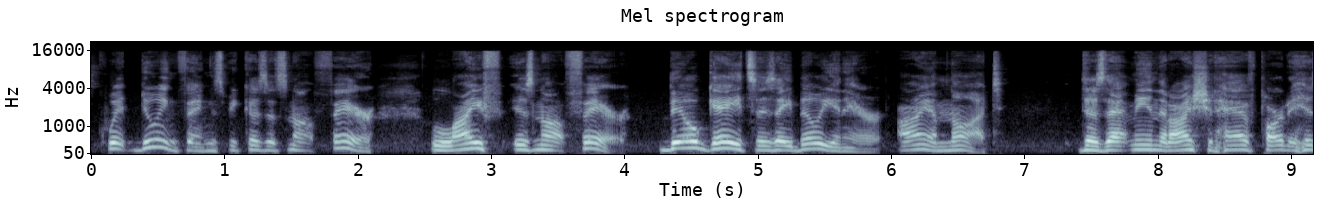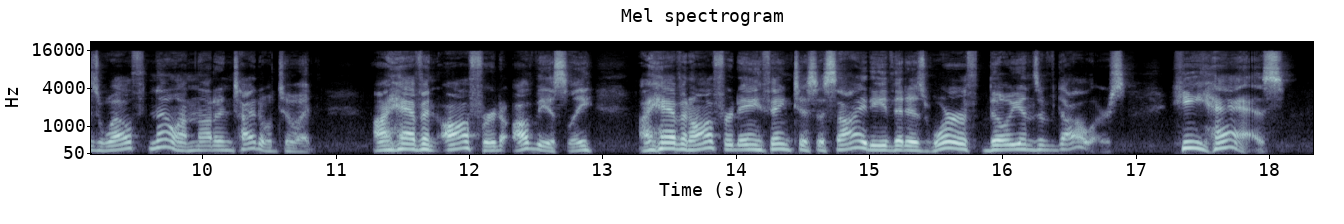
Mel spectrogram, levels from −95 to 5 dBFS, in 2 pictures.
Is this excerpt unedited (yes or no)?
yes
